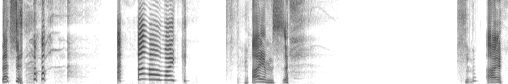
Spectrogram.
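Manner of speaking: laughing too hard to get words out; high, squeaky words broken by real laughter; breathless laughter. Real, not acted. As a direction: gasp an apology through a laughing fit. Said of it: "I can't breathe".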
